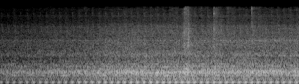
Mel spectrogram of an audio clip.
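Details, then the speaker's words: Honda ADV160 scooter at idle after camshaft repair: even, steady putter about four beats a second with no rattle or tapping; the earlier harsh top-end noise is gone, normal idle. "Nawala na yung kakaibang sounds ng makina. Standard sounds na lang to."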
